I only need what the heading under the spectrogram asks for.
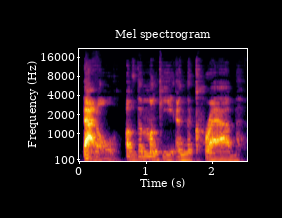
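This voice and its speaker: A man reading a story aloud as an expressive narrator. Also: deep voice, unhurried. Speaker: storyteller for a library story program.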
